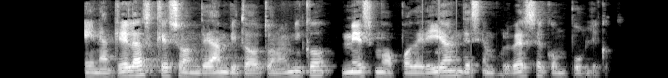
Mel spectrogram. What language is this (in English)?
Galician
